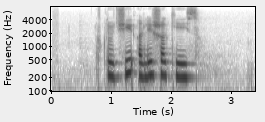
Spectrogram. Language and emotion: Russian, neutral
